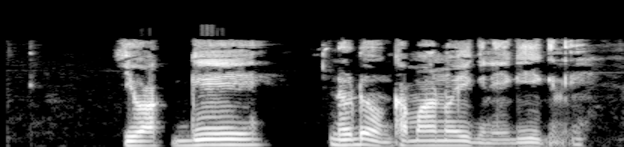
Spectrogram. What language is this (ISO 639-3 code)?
luo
